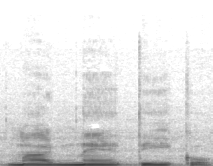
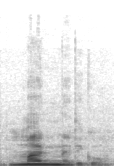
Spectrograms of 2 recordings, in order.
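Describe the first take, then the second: First: The stress is on the syllable ne. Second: The stress is not on the syllable ne. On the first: The speaker calls it right. "It's on ne" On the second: The speaker calls it wrong. "It's not like that"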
